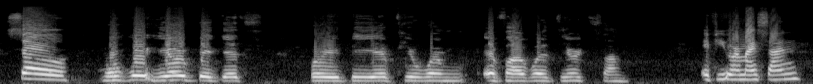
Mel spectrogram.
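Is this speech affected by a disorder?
Yes: cerebral palsy.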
